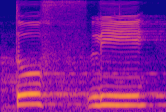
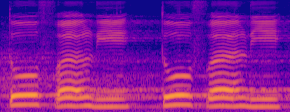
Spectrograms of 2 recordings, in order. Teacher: Kemudian tufli ini fa sukun. Cara bacanya dialirkan ya dengan bentuk desis angin yang agak samar-samar.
